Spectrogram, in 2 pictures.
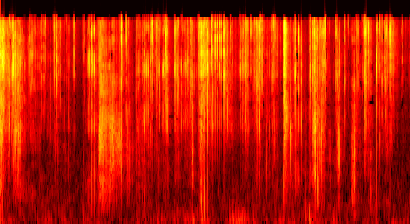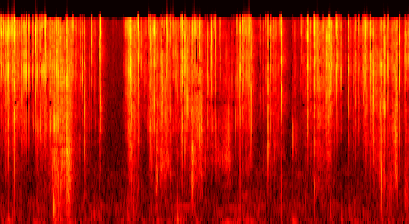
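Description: A small gold foil sweet wrapper is crinkled between the fingertips of both hands. It makes a steady, dense stream of sharp, bright crackles and crisp rustles with almost no low end, broken by a brief lull just past the five-second mark.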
